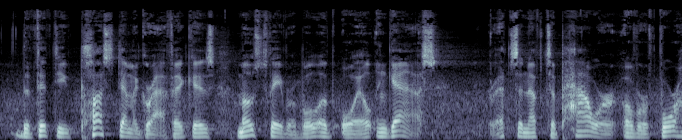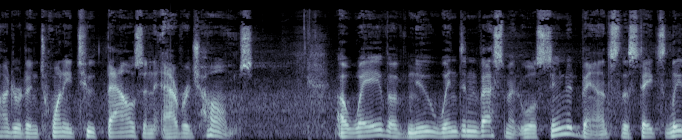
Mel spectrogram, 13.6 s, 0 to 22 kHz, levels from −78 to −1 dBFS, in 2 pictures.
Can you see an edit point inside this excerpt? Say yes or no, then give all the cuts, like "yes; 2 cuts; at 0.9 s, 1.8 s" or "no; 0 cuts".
yes; 2 cuts; at 4.9 s, 10.1 s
